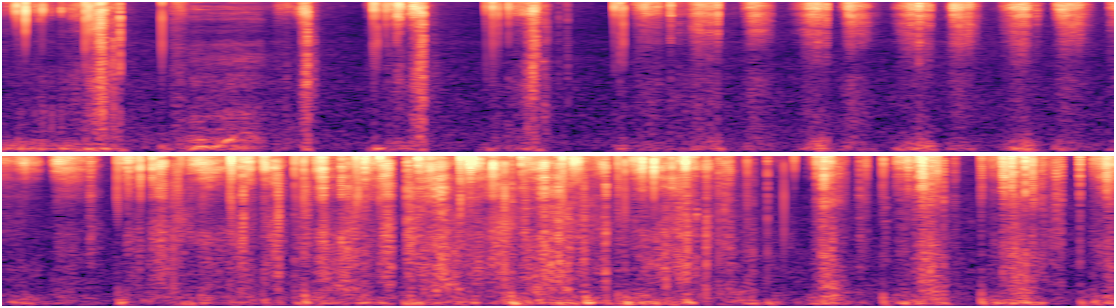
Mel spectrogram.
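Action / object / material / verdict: scrape / rock salt lamp / rock salt / none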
